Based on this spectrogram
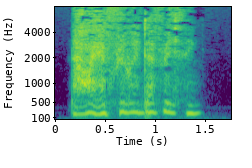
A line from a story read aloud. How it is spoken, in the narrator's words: she whispered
